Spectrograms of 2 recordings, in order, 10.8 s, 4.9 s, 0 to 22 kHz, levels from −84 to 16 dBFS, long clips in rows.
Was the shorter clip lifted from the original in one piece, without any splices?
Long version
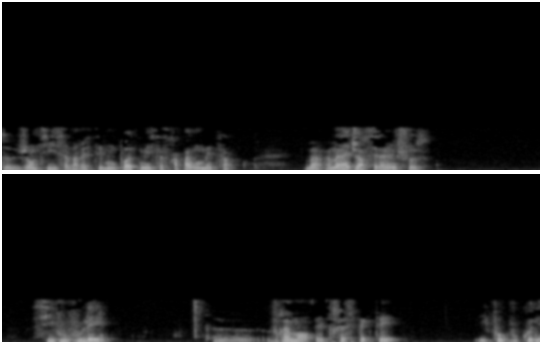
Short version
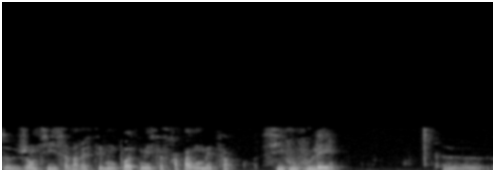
no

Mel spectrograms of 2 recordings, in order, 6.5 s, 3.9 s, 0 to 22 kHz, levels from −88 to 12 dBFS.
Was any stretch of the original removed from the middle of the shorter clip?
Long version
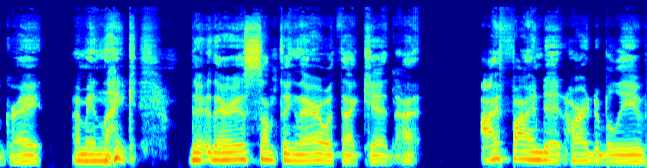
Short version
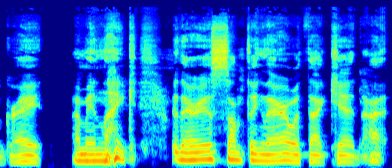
yes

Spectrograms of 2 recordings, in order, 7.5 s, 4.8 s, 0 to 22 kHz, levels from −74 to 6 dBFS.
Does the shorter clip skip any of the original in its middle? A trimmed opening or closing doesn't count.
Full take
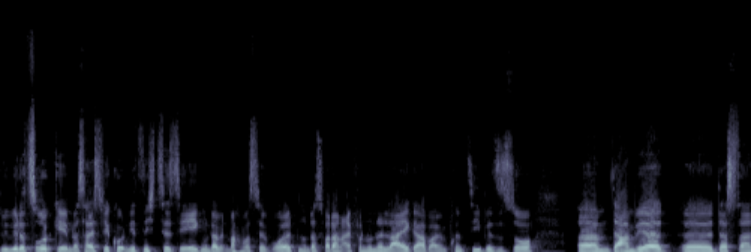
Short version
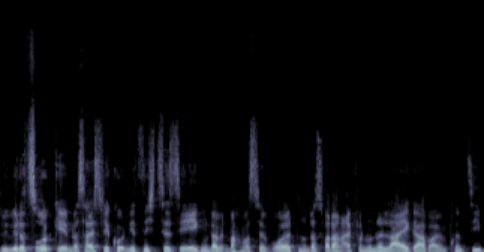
no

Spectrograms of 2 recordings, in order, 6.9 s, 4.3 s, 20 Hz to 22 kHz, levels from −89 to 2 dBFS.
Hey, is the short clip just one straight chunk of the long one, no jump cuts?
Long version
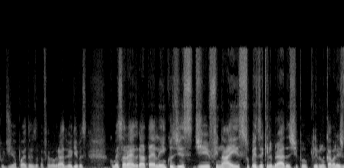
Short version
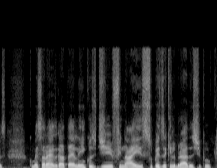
no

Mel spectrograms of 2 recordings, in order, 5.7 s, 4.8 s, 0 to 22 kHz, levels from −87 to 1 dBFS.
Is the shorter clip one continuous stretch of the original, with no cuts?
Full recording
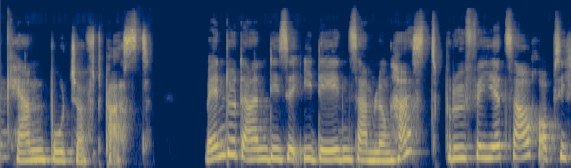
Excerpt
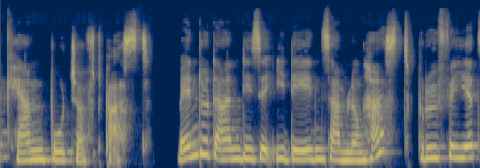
no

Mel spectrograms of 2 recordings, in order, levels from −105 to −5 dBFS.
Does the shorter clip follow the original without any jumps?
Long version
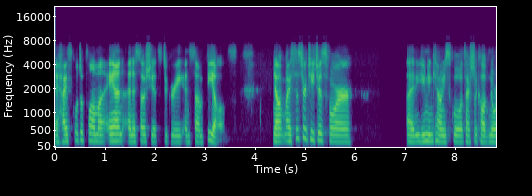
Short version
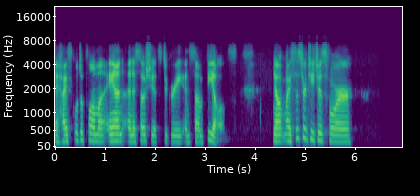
yes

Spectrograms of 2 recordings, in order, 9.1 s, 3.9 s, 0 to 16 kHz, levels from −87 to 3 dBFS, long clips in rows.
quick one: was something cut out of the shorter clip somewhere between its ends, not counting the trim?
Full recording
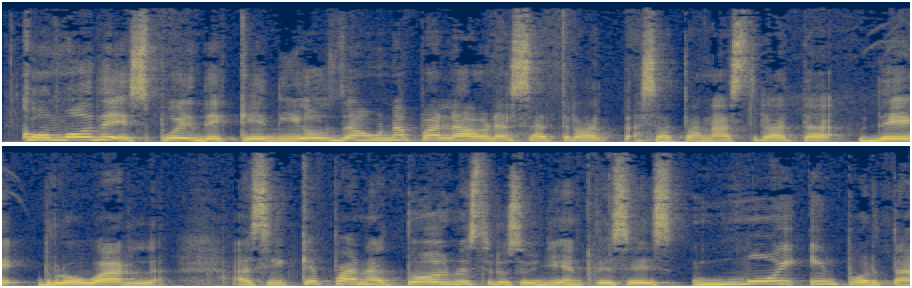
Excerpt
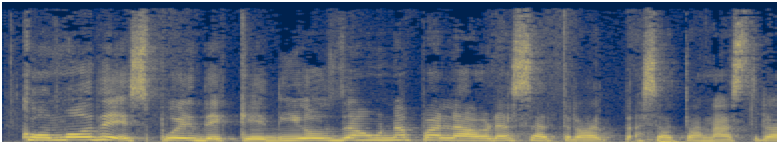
no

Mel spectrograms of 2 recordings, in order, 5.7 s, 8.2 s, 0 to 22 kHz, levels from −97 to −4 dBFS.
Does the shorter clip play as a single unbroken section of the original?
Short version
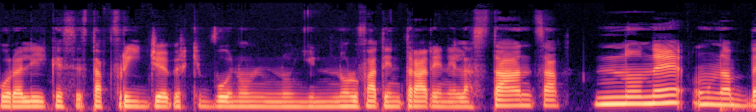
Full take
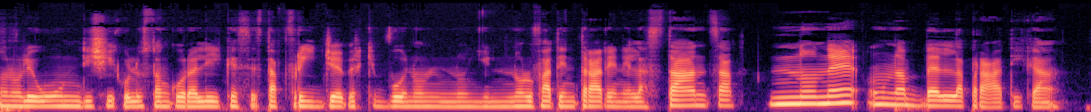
yes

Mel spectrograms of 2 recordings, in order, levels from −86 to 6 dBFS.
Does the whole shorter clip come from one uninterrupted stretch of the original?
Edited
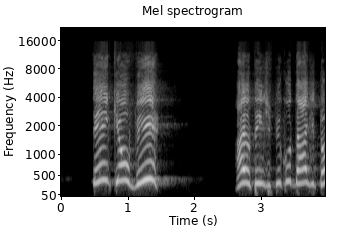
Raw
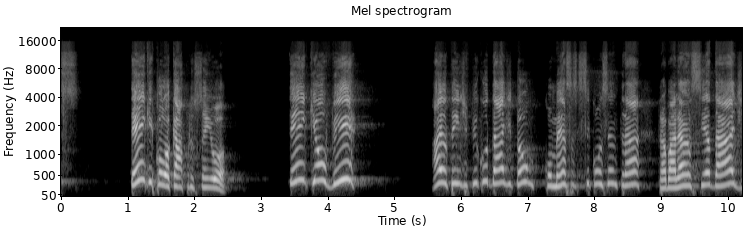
yes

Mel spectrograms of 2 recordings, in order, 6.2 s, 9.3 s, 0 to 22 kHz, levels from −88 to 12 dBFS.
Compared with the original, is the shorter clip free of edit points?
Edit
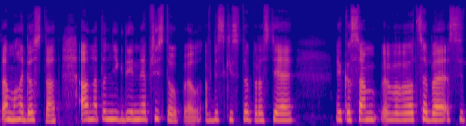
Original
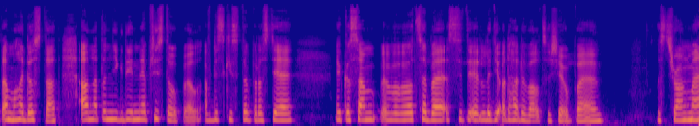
yes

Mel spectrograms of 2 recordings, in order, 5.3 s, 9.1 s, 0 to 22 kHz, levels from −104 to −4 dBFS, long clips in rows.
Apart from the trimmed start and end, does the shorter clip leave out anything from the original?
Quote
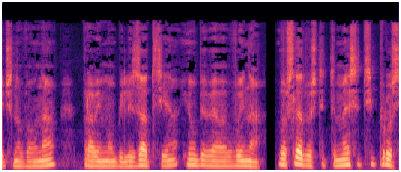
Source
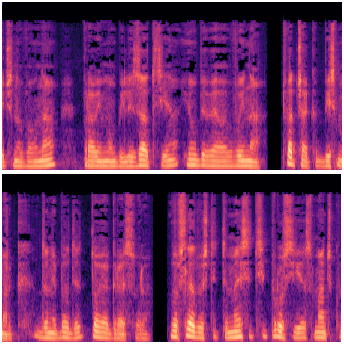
yes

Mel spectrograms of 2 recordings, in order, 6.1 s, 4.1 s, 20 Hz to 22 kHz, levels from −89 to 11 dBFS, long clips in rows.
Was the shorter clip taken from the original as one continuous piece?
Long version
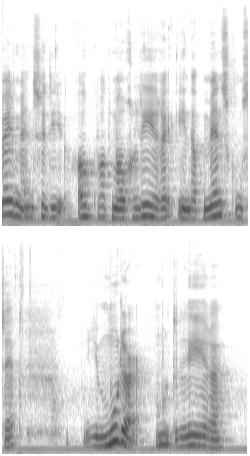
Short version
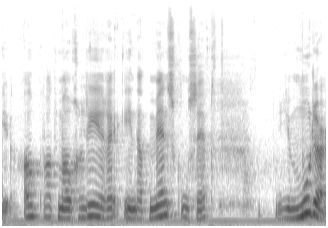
yes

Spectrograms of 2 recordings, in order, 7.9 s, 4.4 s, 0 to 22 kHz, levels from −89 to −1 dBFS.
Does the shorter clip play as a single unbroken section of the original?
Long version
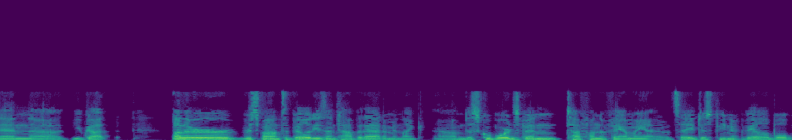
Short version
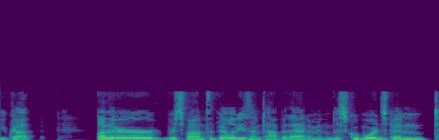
no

